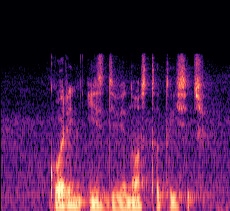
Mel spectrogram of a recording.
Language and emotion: Russian, neutral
